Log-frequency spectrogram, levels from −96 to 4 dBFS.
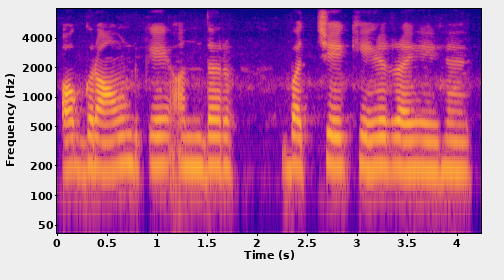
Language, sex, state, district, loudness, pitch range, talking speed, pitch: Hindi, female, Uttar Pradesh, Shamli, -18 LUFS, 185-200 Hz, 115 wpm, 195 Hz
